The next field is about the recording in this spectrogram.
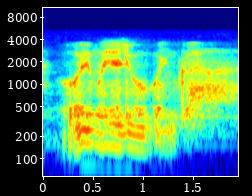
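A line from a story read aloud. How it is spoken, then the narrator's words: Muttering. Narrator (Ukrainian): пробурмотів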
